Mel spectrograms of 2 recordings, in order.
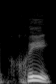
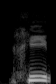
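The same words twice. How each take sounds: First: খি with a thick, back 'kh', gliding like 'khui'; heavy khi. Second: খি light, with a plain front 'ee'; wrong thin khi. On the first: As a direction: say খি full-mouthed from the throat. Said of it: "মোটা করে উচ্চারণ করতেছি". (মোটা করে খি) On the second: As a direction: say খি thin, without the back glide. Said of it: "খি না". (পাতলা করে ভুল খি) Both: Shown as a demonstration.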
